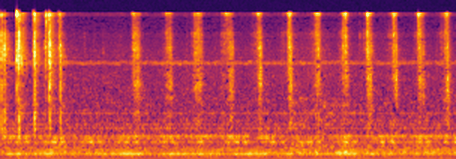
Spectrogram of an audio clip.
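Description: Long acrylic nails tap and scratch a palm-sized, solid, polished blue agate stone held in one hand. A quick cluster of sharp, bright clicks opens the clip, followed by softer, evenly spaced taps with no ring. The sounds are quiet and crisp over a faint steady background hum.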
